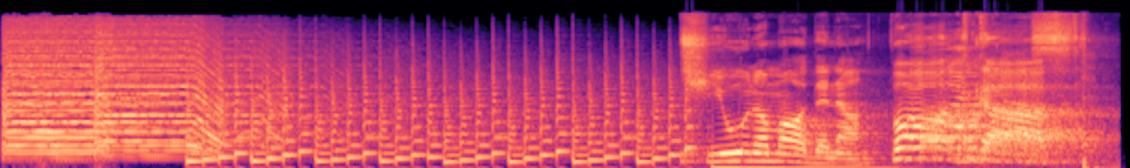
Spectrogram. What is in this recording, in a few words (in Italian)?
Jingle; sapere e salutare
